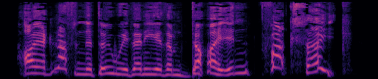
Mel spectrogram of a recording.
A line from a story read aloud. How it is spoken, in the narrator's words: said Douthwaite, trying for an incredulous laugh and merely looking terrified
